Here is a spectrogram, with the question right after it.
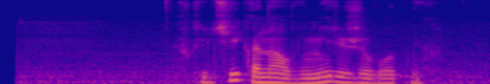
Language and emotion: Russian, neutral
